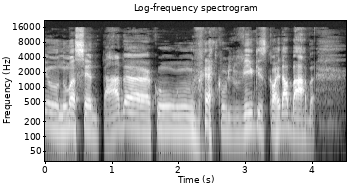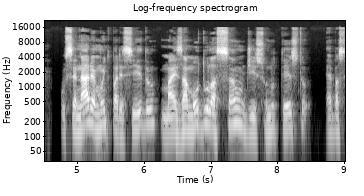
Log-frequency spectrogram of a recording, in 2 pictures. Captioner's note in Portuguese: risos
